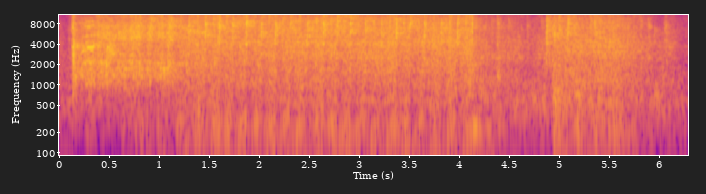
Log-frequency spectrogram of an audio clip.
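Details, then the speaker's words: Nissan 240SX with KA engine, new distributor fitted and just retimed: catches and runs unevenly with a ragged, stumbling beat and shifting idle; cause not confirmed. "that doesn't seem time properly I'm gonna give that another shot I hope this car starts again it's literally worse than when I started"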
